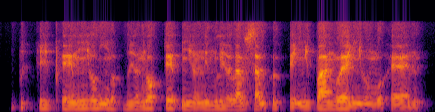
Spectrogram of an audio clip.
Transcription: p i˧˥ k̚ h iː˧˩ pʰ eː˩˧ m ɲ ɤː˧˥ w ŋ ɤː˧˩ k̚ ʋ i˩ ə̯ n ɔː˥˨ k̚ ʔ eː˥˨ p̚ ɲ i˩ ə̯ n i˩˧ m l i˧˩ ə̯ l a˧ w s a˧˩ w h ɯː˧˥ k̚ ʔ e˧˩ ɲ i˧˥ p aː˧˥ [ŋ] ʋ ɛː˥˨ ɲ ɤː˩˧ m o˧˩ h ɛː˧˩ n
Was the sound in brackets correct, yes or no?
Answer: yes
